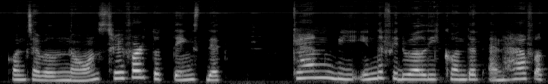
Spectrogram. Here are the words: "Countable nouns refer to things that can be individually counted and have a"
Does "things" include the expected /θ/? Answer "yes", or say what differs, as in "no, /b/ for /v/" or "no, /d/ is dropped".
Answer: no, /t/ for /θ/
